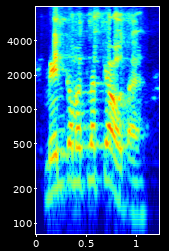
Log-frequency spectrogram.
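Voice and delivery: usual speaking voice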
